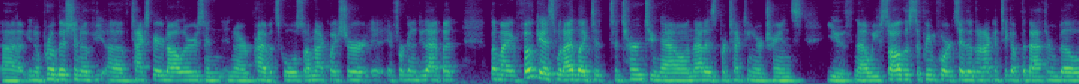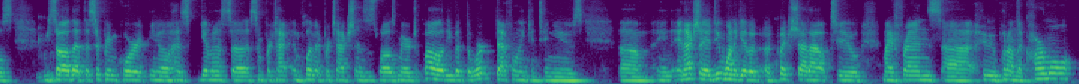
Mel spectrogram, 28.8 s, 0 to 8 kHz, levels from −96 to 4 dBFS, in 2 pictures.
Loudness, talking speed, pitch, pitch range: -27 LUFS, 225 wpm, 155 Hz, 145-165 Hz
